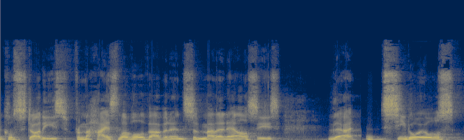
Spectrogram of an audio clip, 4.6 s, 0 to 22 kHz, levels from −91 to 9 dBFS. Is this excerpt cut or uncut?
cut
